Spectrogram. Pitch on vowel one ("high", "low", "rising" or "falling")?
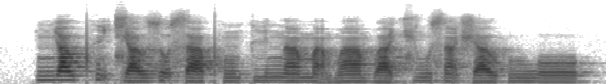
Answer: high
